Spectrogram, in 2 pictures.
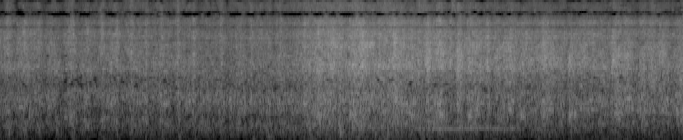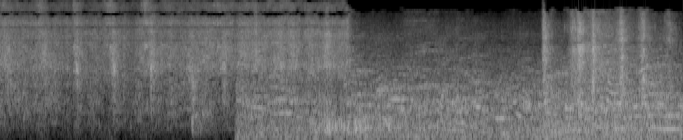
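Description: Many homemade paper-tube shakers shaken hard together: a dense, rattling hiss that swells louder about two seconds in. About seven seconds in it gives way to a different scene with children's voices and sharp clicks.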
